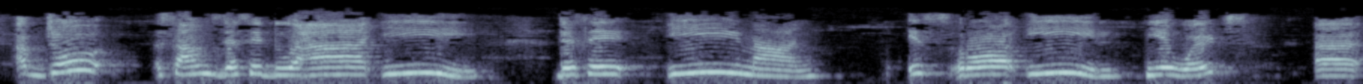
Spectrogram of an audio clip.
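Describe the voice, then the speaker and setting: A woman teaching a Quran recitation class, patiently explaining rules and quizzing her students, often slipping English words into her talk. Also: high voice. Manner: explains patiently, asks students questions and praises answers; mixes English words into Urdu. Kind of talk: online tajweed class. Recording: dull lo-fi audio.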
